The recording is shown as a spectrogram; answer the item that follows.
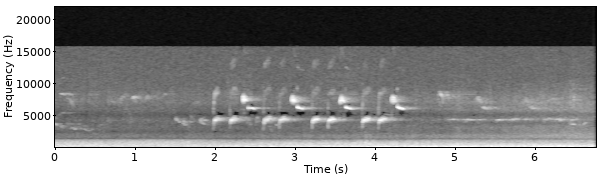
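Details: A great tit in a garden in Weener, East Frisia, northwest Germany, in March, gives a quick run of bright, ringing two-part notes, about four per second, over a steady low rumble of wind and distant traffic.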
